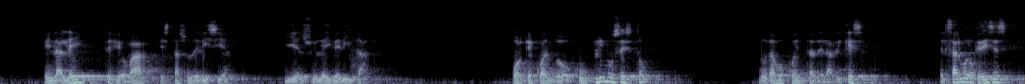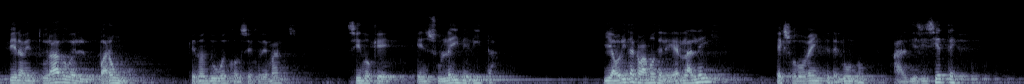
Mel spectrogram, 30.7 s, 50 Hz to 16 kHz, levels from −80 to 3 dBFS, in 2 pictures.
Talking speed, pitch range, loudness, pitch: 115 wpm, 100-135 Hz, -28 LUFS, 120 Hz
